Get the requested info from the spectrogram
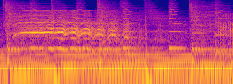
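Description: A horse whinnies once, a long quavering call, over background music with a steady beat.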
